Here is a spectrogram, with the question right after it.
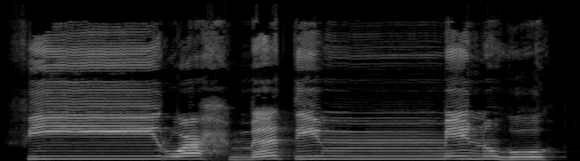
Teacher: वअतसमू बिही फ़सयुदखिलुहुम फ़ी रहमतिम मिन्हु, या देखिए फ़ी रहमतिम, ता के नीचे तनवीन है, तनवीन के बाद जो है मीम आ रहा है और मीम जो है हुरूफ़ यरमलून में से है तो यहाँ पर इदगाम होगा तो हम इसे गुन्ने के साथ पढ़ेंगे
